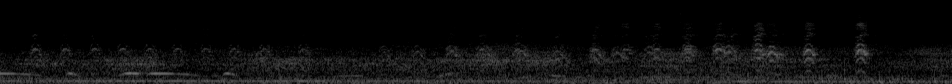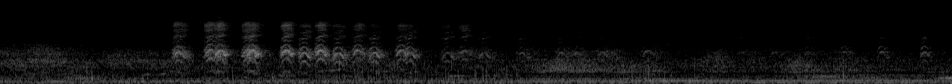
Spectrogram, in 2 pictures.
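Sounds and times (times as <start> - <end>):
steady low hum: 0.0 - 19.0
bird harsh calls: 3.8 - 8.8, 11.2 - 19.0.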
